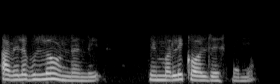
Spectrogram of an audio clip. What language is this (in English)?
Telugu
